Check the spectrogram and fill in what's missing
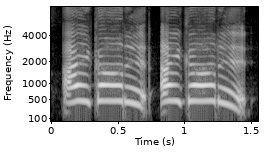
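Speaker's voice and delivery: high, loud shrieking joy; mock ecstatic squeal; excited scream. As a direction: scream it like you just won the jackpot. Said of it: "Emily screams".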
